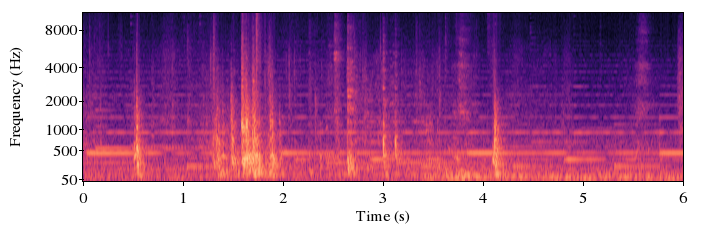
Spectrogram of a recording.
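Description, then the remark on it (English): Blood-stained glass pickle jars clunk and clatter as a man in overalls, mask and rubber gloves picks them up and drops them into a bin inside a convenience store, a few irregular hard knocks spread over several seconds against a steady low hum, with no talking. “Inside, in overalls, mask, and rubber gloves, Tom picks up blood-stained pickle jars and puts them in a bin.”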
